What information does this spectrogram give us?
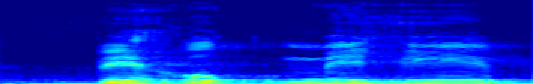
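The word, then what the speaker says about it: بحكمه: Now Qari will say it's easy to pronounce and recite if I recite this hu as he. There is no grammar there, it's just a recitation. Bi hukmihi, by his command, by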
